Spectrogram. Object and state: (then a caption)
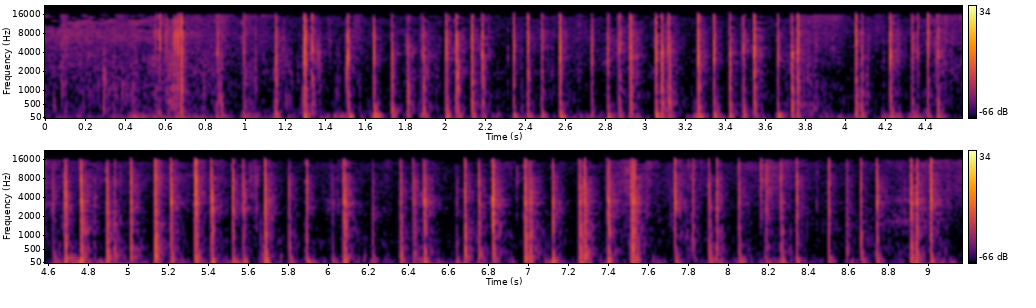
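Holographic plastic bag. An iridescent holographic plastic or foil bag, medium-sized, hollow and apparently empty, is held up and tapped and scratched with long acrylic nails. It gives a fast, irregular stream of dozens of short, dry crinkling clicks and taps with crisp bright edges over a fuller low body. Each sound stops almost instantly, with no ringing.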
